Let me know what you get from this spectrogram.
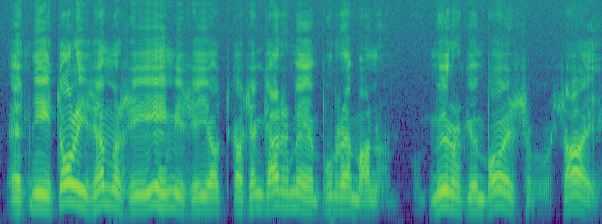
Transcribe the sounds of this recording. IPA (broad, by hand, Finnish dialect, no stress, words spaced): et niːt oli semːosiː ihmisiː jotkɑ seŋ kærmeːm puremɑn myrkym pois sɑi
